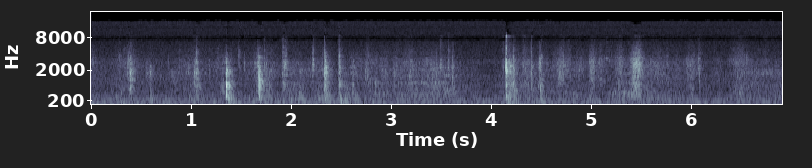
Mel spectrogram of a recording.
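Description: Scattered metallic clinks and knocks of hand tools against a hot railroad spike and a steel vise as the spike is twisted and freed from the vise. The knocks are irregular, about ten of them, with the sharpest one about four seconds in, over a faint steady hum.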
